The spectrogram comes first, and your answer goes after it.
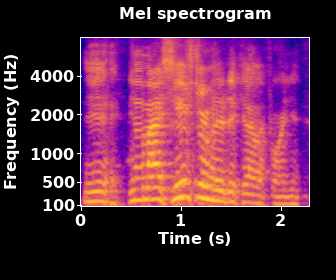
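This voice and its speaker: A man's voice: a little high, animated, fairly quick, fairly bright tone. A man playing a genial, folksy, easily amused small-town official in a table read of a comedy series. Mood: chatty, friendly.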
